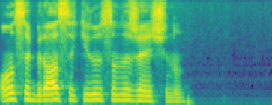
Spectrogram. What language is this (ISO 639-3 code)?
rus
